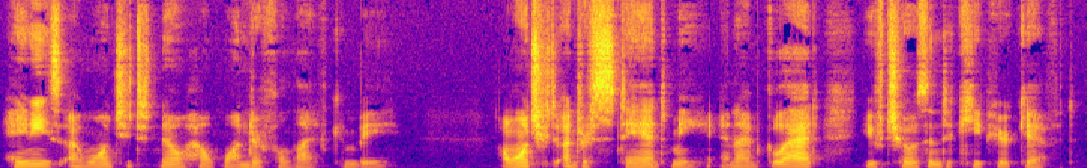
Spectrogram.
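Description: Storybook: tender teenage girl, put on by a male reader, soft and soothing, bright tone. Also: medium pitch, steady tone, normal speed, close to an everyday voice. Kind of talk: audiobook reading.

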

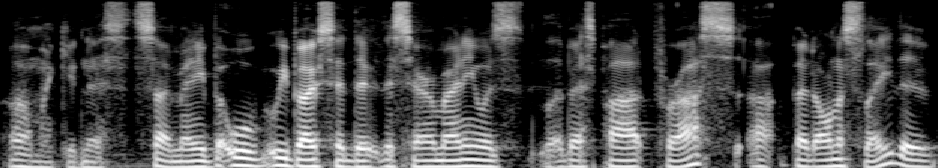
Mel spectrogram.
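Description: A man's voice: lowish voice, steady tone, moderate pace. A young man co-hosting a podcast, chatting in an easygoing, slangy way and restarting his words often. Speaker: podcast co-host. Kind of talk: casual podcast chat.

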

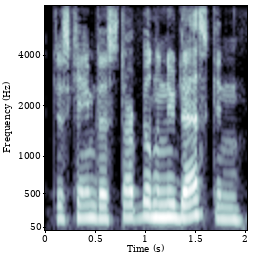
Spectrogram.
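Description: A man's voice: sits high, flat delivery, fairly quick, dry recording. A man chatting casually as a guest on a podcast in a studio. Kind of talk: casual chat.

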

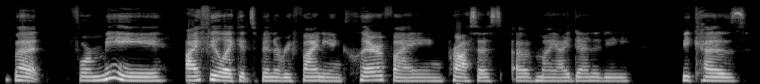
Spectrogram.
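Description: Reflective mother of five, low voice. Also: no room sound, studio quality. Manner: reflective, thoughtful, many fillers. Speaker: podcast host. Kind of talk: casual podcast conversation.

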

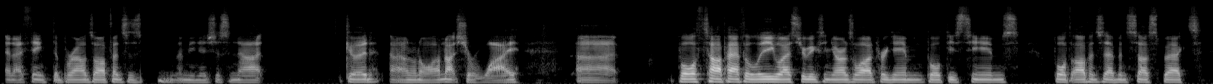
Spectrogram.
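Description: A young man co-hosts a casual sports betting podcast, speaking at a normal speed in a lowish voice with little pitch movement. He talks in rambling bursts, interrupting himself, restarting often, and swearing now and then. The studio-quality recording has no room sound.

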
